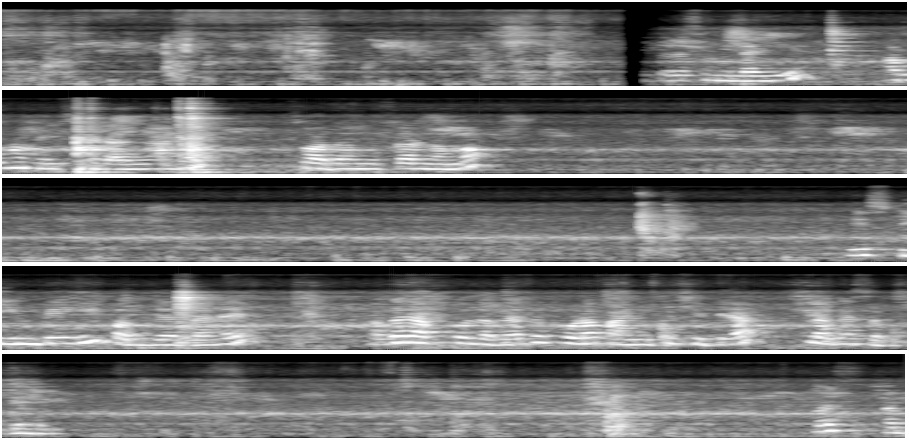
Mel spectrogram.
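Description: A metal spatula scrapes and clatters against a metal pan.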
